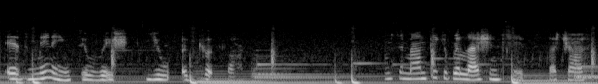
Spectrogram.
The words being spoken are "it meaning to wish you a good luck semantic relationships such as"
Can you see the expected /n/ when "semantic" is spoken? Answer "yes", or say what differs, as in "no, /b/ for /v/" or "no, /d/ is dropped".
yes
